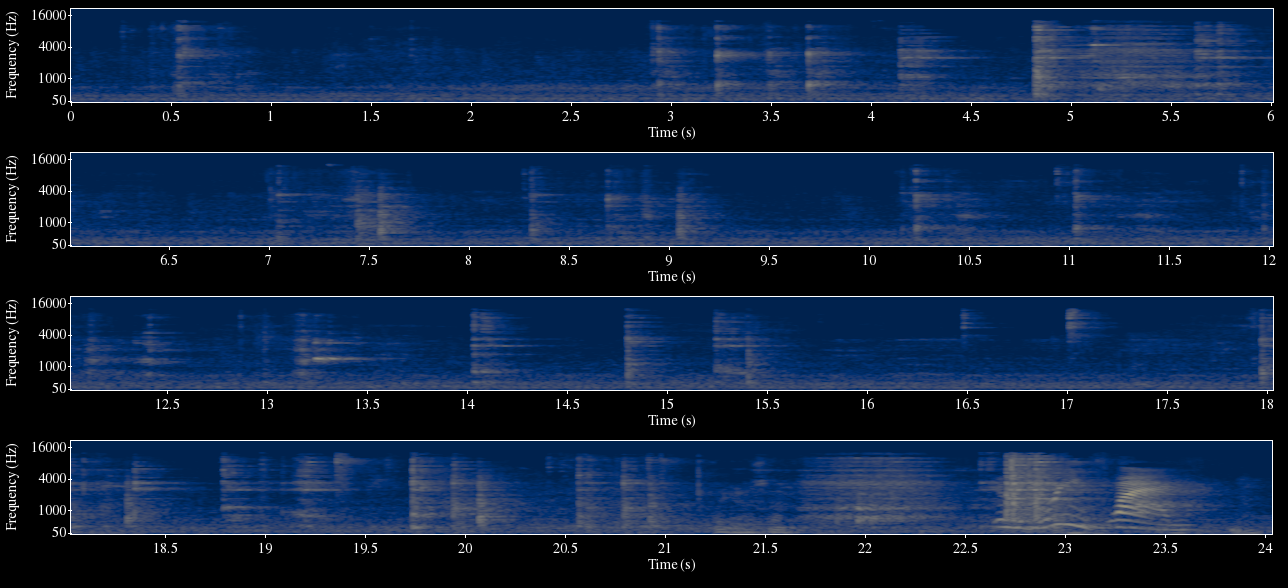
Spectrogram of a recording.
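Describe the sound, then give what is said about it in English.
Cutlery scrapes and clinks against a plate in short, irregular bursts while food is cut up, over a steady low background hum, with a louder clatter near the end. “Yep, let me cut this stuff up first.”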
